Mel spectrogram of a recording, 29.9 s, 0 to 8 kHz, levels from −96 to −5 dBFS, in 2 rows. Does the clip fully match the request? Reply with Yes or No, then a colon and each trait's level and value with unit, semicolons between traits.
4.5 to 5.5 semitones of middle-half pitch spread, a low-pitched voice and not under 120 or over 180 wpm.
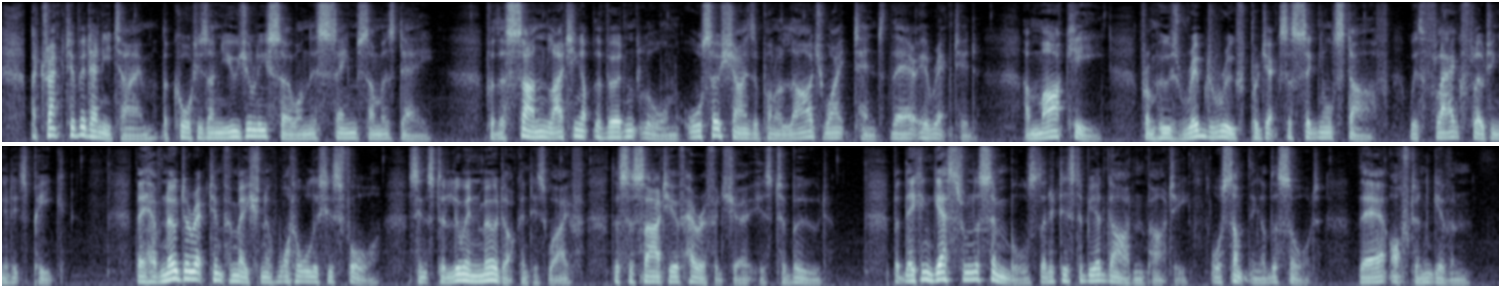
No: average, 5.2 semitones; low, 100 Hz; average, 190 wpm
